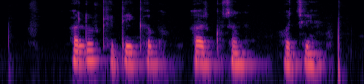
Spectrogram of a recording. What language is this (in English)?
Magahi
